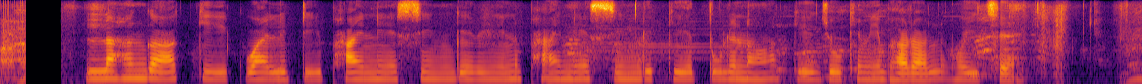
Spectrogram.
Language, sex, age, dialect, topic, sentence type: Maithili, female, 18-24, Eastern / Thethi, banking, statement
